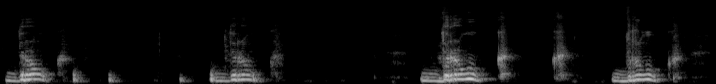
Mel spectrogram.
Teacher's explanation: You can hear that I don't pronounce g here. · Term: unvoiced consonant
